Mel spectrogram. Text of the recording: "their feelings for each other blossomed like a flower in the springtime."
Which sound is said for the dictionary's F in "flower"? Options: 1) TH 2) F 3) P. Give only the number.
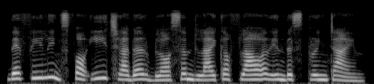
2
